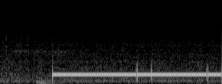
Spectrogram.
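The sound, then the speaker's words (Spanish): Ringing tone on an outgoing phone call to a mother: a steady, mid-pitched electronic tone starts after a brief quiet moment and holds unbroken to the end. “Ya está sonando. A ver si contesta.”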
